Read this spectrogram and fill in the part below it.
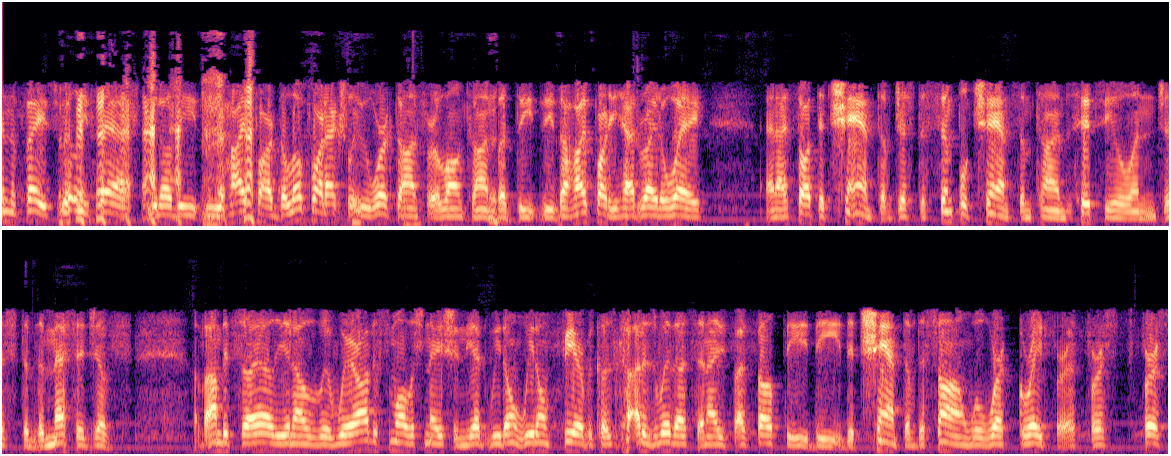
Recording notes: live via telephone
